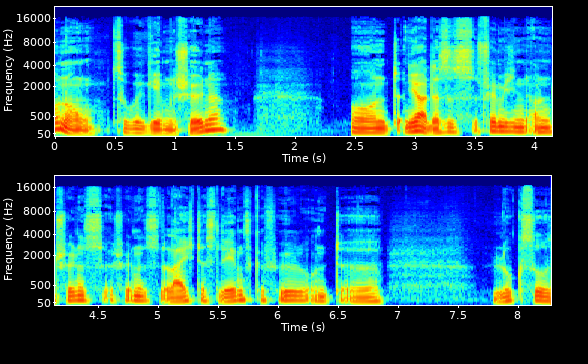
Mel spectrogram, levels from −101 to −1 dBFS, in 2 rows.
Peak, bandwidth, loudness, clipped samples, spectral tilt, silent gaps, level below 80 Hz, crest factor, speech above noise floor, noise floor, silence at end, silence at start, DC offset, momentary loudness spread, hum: -2 dBFS; 17 kHz; -21 LUFS; under 0.1%; -6.5 dB/octave; none; -44 dBFS; 20 dB; 36 dB; -56 dBFS; 0 s; 0 s; under 0.1%; 9 LU; none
